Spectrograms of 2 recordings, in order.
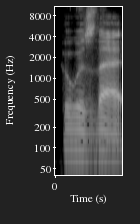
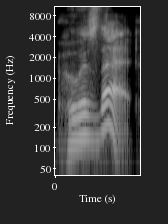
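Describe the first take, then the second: First: The voice stays level to the end. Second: The voice rises at the end like a question. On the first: The words alone mark it as a question. The speaker calls it right. "in just kind of that straight manner" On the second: The tune marks it as a question. The speaker calls it wrong. "that kind of tone in your voice"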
